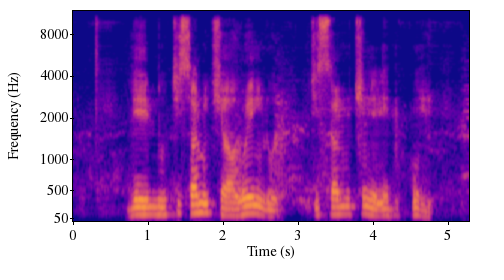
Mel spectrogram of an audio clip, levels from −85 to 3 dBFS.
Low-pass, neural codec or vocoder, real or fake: 10.8 kHz; codec, 44.1 kHz, 1.7 kbps, Pupu-Codec; fake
